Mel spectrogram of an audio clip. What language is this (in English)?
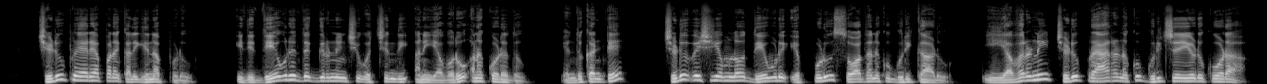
Telugu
